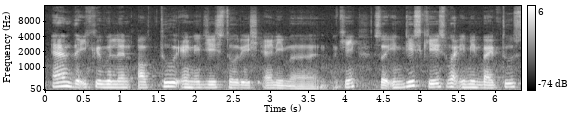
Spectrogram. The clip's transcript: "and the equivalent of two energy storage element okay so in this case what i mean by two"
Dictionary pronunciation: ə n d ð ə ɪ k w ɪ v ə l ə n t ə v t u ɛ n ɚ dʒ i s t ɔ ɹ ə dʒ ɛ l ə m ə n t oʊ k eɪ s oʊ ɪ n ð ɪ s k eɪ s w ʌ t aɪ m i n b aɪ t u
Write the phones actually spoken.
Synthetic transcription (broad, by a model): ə n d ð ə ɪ k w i v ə l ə n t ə f t u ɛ n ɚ dʒ i s t ɔ ɹ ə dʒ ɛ n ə m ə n oʊ k eɪ s oʊ ɪ n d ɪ s k eɪ s w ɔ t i m i n b aɪ t u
